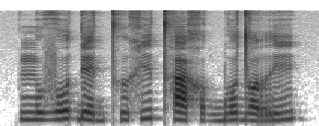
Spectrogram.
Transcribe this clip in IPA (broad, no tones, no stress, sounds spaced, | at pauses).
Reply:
n̪ u v o ɗ e d t̪ʰ ɯ x i t̪ʰ a x ɔ ɡ͡b o d ɔ r i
